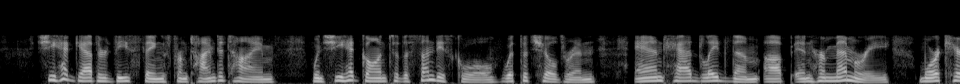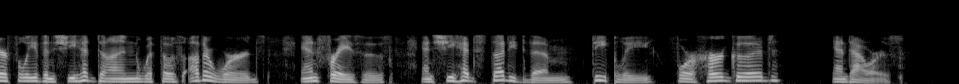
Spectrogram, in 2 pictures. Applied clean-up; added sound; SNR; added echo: neural separator model SepFormer WHAM!.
